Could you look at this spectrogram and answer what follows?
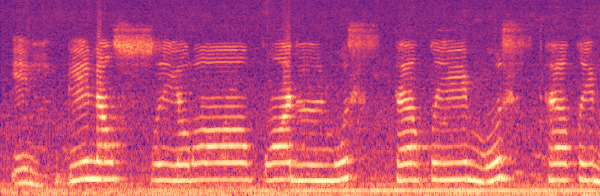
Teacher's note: Jadi sinnya tetap tipis karena dia istifal.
